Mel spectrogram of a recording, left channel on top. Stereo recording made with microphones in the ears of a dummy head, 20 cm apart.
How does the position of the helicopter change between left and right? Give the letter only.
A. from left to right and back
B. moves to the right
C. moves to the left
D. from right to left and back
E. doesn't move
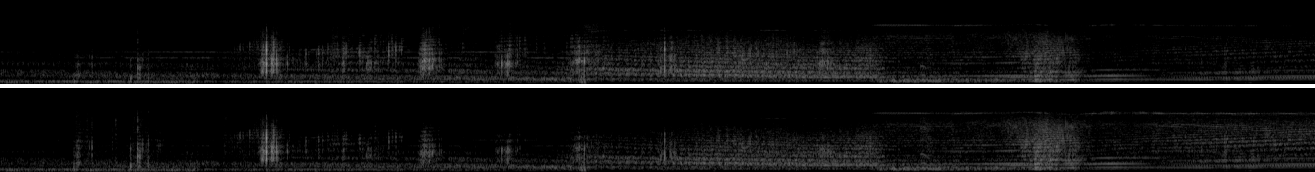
B.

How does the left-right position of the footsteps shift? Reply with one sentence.
In this clip you hear the footsteps move to the left.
